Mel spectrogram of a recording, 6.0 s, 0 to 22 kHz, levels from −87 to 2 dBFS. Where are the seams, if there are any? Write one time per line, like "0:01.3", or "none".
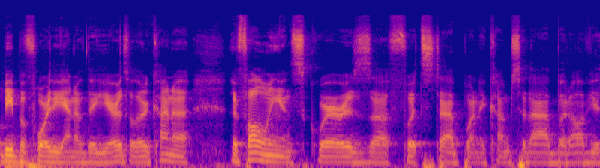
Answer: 0:01.2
